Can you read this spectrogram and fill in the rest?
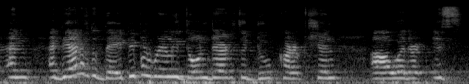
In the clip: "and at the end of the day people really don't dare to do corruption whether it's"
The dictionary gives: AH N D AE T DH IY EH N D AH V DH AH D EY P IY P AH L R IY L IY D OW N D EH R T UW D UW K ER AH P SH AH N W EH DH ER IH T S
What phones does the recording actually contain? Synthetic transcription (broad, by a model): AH N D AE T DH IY EH N D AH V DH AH D EY P IY P AH L R IY L IY D OW N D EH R T UW D UW K ER AH P SH AH N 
